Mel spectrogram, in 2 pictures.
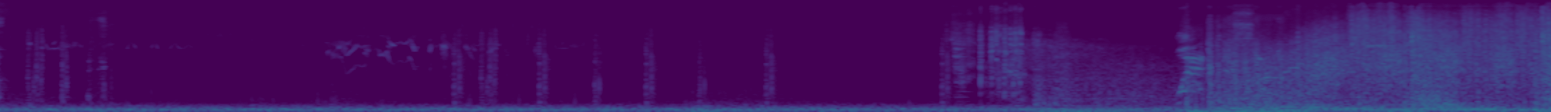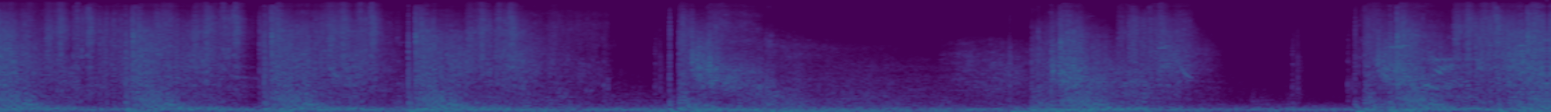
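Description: Gunfire in the video game Max Payne, a few scattered shots over low rumbling ambience, then a long stretch of heavy, dense shooting and impacts, loud and continuous with voices partly underneath.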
